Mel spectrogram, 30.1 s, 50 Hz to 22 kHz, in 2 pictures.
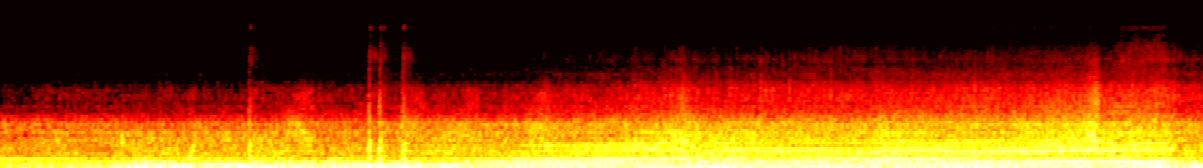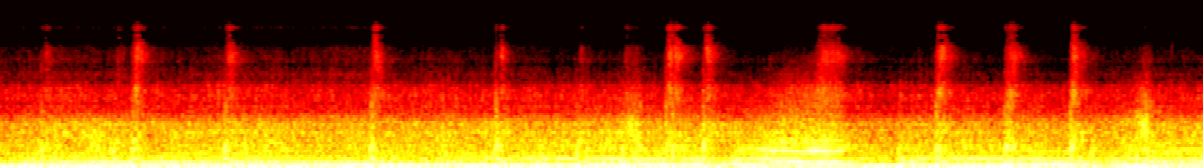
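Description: Ford Mustang GT's 5.0 V8 running under way, heard from inside the cabin. Its pitch holds steady for a few seconds at a time, then steps up or down with the throttle.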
